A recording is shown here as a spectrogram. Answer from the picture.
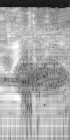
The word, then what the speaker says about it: Awakening: Es el álbum Awakening del año, no sé si lo dije bien. Awakening, ¿no? Sí, es correcto, Awakening, ¿no? Como Link's Awakening, creo que sí, ¿no?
